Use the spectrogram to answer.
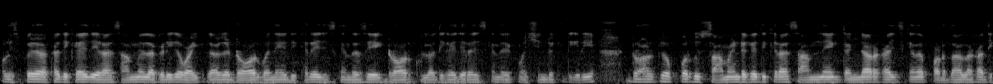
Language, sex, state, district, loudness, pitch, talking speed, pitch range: Hindi, male, Andhra Pradesh, Visakhapatnam, -26 LUFS, 115 Hz, 315 wpm, 110-115 Hz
